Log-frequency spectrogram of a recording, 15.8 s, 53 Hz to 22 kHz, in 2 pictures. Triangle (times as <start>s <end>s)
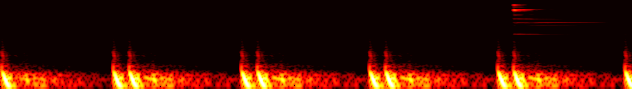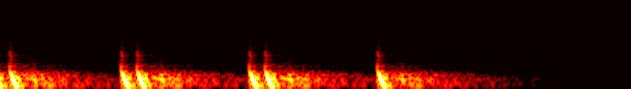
6.4s 8.3s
